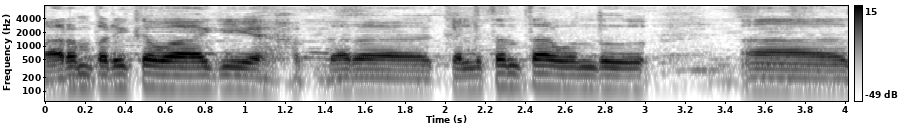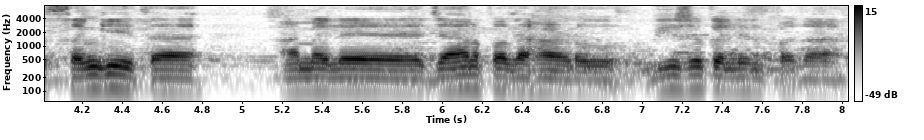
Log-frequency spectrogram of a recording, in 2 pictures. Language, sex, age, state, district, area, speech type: Kannada, male, 45-60, Karnataka, Dharwad, urban, spontaneous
